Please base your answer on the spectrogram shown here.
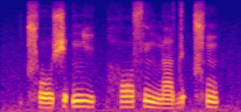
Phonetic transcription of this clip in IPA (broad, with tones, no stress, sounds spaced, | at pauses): t͡ɕʰ o˨ ʃ ɪ˦ ʔ ɲ i˦˨ | h ɔ˦ sʰ ĩ˦˨ ŋ ä˨ d ɪ˦ ʔ t͡ɕʰ ũ˦˨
